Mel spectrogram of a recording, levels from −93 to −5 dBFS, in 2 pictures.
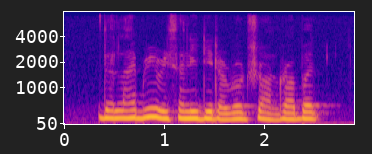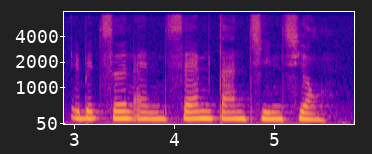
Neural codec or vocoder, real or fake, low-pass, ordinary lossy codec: none; real; 7.2 kHz; none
